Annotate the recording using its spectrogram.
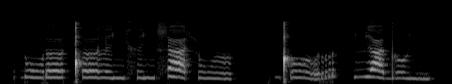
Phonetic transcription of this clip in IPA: ɗ o ɾ œ ǃʰ œ l ɛ ɲ x ɛ ɲ ɬ a ɬ u ɹ | ǃʼ ɤ r | ʎ a d ɤ ɲ

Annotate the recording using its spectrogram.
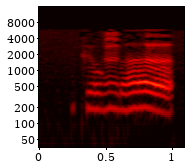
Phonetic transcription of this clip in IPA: kʲ o̤ ŋ ə̤ ɦ ə

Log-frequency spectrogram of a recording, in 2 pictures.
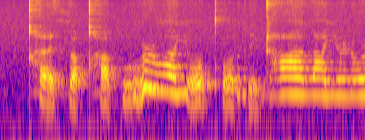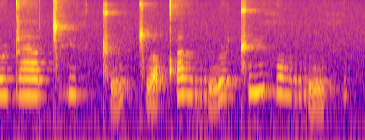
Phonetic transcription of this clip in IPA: qʰ ḭ θ ṵ qʰ o̰ p ṵ ɹ o ɐ̯ j o̰ kʼ o̰ r ḭ ɖʱ ɑ ɐ̯ l ɑ j ø ɳ o ɹ ɖ æ ɐ̯ ǀʰ y θ ǁ ṵ l ǀ ṵ qʼ ɯ l r ṵ ɹ ǁ y θ o l r ṵ θ

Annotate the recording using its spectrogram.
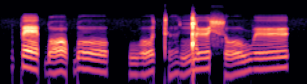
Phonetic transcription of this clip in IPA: p ɛ˥˧ ɓ ɔ˩˧˩ ɓ o˥˧ | w o˩˧ tʼ ə̤˩˧˩ ŋ͡ǃ ø˦˥ s o˩˧ w ø˦˥

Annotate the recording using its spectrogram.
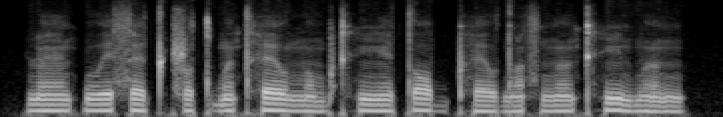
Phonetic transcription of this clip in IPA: ɳ ɛ̃ː k͡p u e̯ s ɛ t ʈ͡ʂ ɔ t ɓ ə̃ tʰ ɛ o̯ n̪ ɔ̃ b kʰ ĩː e̯ t̪ ɔ b pʰ ɛ o̯ d̪ ɑ̃ s ŋ ə̃ː kʰ ĩ b ə̃ ŋ

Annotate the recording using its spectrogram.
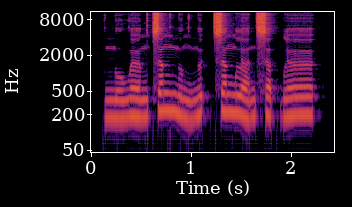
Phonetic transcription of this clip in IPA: n̪ o˨˧ w œː˨˧ ŋ t͡s ɐ˥ ŋ n̪ ʊ˨ ŋ n̪ ɵ˥ t̚ t͡s ɐ˥ ŋ l ɐ˨˥ n s ɐ˧ k̚ l œː˥

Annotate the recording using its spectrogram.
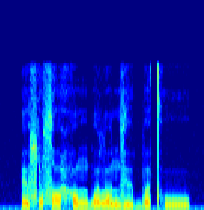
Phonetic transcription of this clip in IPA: ɛ sʷ ɨ sˤ ɨ h ɔ m b ɔ l ɔ n z ɨ b ʌ t̪ʰ u

